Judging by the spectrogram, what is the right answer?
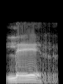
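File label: "leer" Spanish; modos tempos verbais; subjuntivo; preterito imperfecto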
